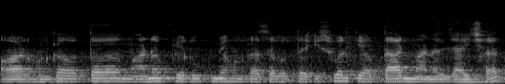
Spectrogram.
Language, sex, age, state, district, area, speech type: Maithili, male, 18-30, Bihar, Sitamarhi, urban, spontaneous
